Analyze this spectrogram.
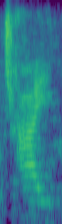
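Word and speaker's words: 差: Es el mismo carácter que cha, pero aquí se pronuncia chai.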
